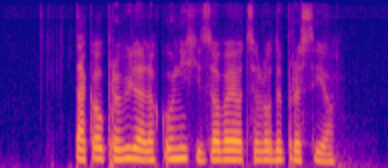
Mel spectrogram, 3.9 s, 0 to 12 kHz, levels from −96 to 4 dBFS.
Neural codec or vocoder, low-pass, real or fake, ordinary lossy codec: none; 10.8 kHz; real; Opus, 24 kbps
